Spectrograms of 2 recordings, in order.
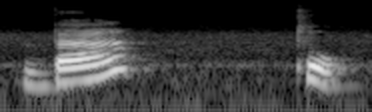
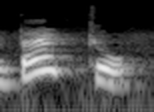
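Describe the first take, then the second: First: "Bateau" split into ba, pause, teau; syllable by syllable. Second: Said in the usual way. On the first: Shown as a demonstration. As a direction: break "Bateau" into two separate, louder syllables. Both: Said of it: "le découpage syllabique".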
